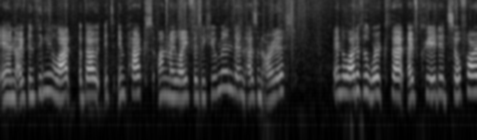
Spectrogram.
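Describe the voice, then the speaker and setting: A woman with a Montana accent speaks at a fairly quick pace in a high pitch. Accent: American (Montana). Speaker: artist. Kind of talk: artist talk. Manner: hesitant, many ums.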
